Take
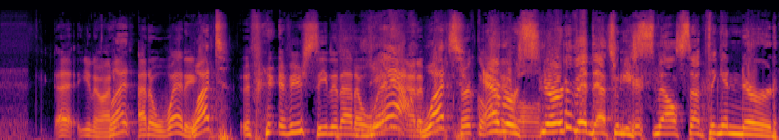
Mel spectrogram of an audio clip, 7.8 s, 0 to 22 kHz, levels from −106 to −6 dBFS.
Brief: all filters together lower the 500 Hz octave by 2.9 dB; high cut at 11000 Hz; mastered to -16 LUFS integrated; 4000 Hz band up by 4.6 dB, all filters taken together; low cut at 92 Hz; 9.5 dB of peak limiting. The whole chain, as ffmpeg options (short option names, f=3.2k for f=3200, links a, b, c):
-af "highpass=92,lowpass=11k,equalizer=f=500:t=o:g=-3.5,equalizer=f=4k:t=o:g=6,volume=20.5dB,alimiter=limit=-7dB:level=0:latency=1"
